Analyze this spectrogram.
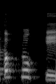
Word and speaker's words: tteokbokki: makes I don't know if that's how it's pronounced, tteokbokki. Yeah, tteokbokki.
